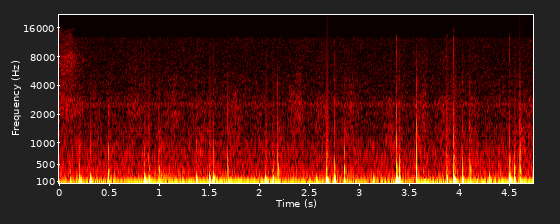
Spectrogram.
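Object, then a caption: Thick paperback book. Fingernails tap and scratch the cover and spine edge of a thick, solid paperback book held in the hands. A quiet series of short, dull, low-pitched taps plays over a steady low hum, with faint scratching between them.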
